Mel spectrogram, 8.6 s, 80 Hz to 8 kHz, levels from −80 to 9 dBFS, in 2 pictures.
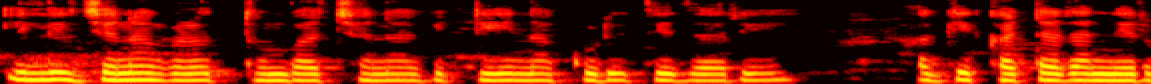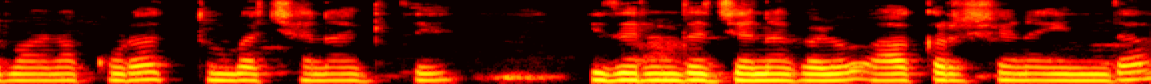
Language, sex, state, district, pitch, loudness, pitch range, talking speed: Kannada, female, Karnataka, Raichur, 230 Hz, -17 LUFS, 225-240 Hz, 105 wpm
